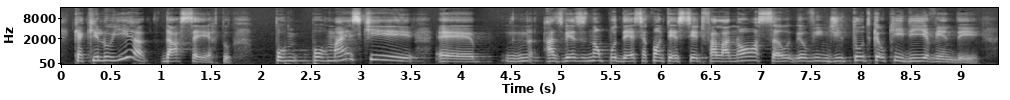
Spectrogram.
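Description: The pace is fairly slow, with ordinary pitch variation. It is an unremarkable speaking voice. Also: woman, fairly high pitch for a woman, very clean recording, silent background. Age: 50s. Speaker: advertising and events entrepreneur. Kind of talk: interview.

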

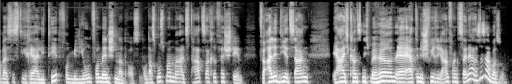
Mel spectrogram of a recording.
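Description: Very fast speech comes from a man with a fairly high voice. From Hamburg, Germany. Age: 20s. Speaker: doctoral student. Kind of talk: interview.

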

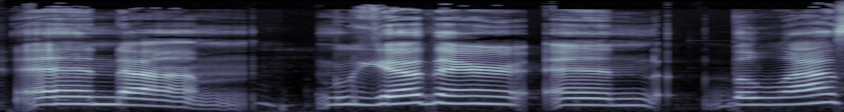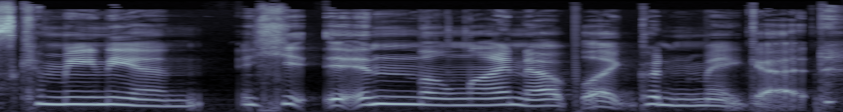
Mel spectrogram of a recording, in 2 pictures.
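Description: Someone speaks at a very slow pace with an American accent and ordinary pitch variation, in a very clean recording with a silent background. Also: woman, fairly high pitch for a woman. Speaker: podcast co-host with rare muscular disease. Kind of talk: casual chat.

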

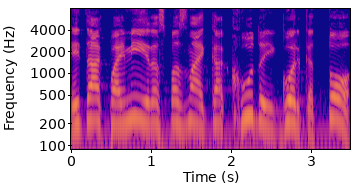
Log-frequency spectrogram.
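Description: The speaker is a man. His pitch is high. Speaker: preacher. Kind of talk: sermon, preached in Russian and interpreted sentence by sentence into German. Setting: church with congregation, also streamed online. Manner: animated, exhortative, direct appeals to the congregation.

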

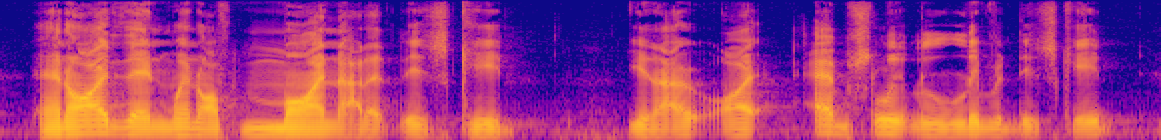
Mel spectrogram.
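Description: Speaking with an Australian accent at a moderate pace, a man has a very deep, low pitch and fairly even intonation. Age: 50s. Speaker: inspirational speaker. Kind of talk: casual chat.

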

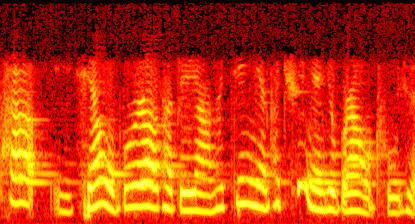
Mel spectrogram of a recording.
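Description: A woman speaks at a high pitch and a fairly slow pace with ordinary pitch variation. Noticeable background noise can be heard. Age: 20s. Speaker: caller. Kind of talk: call-in advice conversation.

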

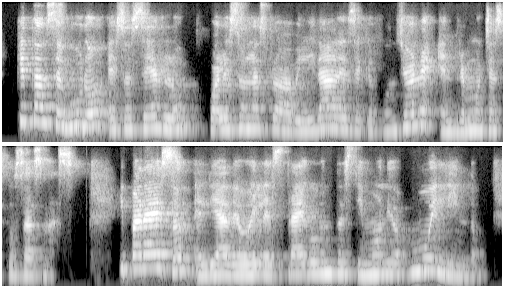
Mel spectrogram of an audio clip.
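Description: In an ordinary speaking voice, a woman talks at a moderate pace with a fairly high pitch, lively intonation and hardly any pauses. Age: 20s. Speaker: podcast host. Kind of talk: interview; scripted intro.

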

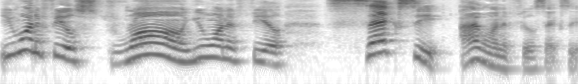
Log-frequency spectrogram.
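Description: A woman talks at a fairly slow pace in a raised, projected voice. Her tone is animated, bright and sharp. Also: very clean recording, silent background. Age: 50s. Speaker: online fitness and nutrition coach, military retiree. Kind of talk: solo podcast monologue.

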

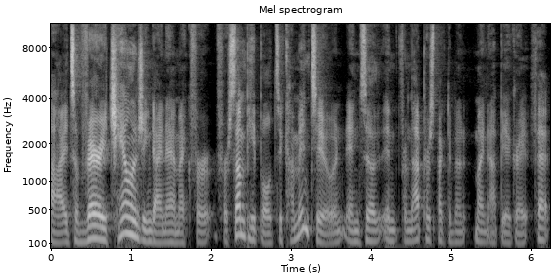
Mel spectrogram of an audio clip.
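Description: Speaking very fast with hardly any pauses, a man with an American accent keeps a medium pitch and ordinary pitch variation in a very clean recording with a silent background. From Central New York State (Rome, NY). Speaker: startup founder and CEO. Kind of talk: casual interview. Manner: hesitant, many fillers and repeats.

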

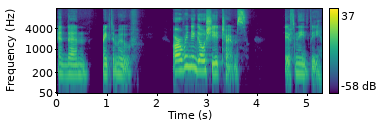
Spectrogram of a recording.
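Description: Recorded very cleanly against a silent background, a woman speaks at a medium pitch. Her pace is very slow. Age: 50s. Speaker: hypnotherapist and podcast host. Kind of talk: solo podcast monologue.

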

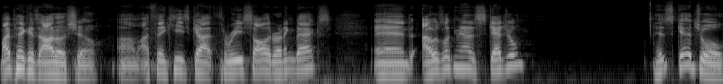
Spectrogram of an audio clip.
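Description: An unremarkable speaking voice from a man, fairly high in pitch, with lively intonation, on a very clean recording with a silent background. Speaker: fantasy league commissioner. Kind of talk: casual chat.

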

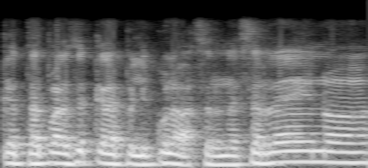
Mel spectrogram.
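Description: A man's fairly high pitch at a fairly quick pace, with ordinary pitch variation. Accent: Mexican. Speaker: podcast host. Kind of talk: casual chat.

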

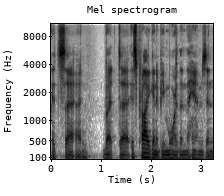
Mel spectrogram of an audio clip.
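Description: Very deep and low, a man's voice has a dark, mellow tone and an American accent. It sounds somewhat breathy. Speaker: podcast host and ham radio operator. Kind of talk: casual interview chat.

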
